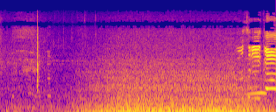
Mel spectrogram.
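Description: Road and engine rumble of a car moving at highway speed, heard from inside the cabin, swelling over the first two seconds and then holding loud and steady. Near the end a sustained high pitched tone cuts in over it.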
